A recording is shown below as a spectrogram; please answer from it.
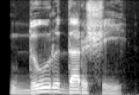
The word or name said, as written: दूरदर्शी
